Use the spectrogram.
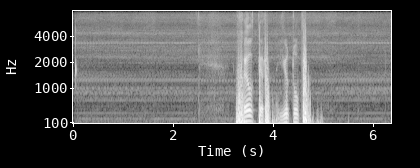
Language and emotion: Russian, neutral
